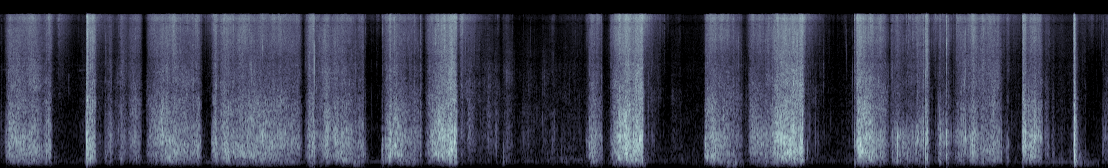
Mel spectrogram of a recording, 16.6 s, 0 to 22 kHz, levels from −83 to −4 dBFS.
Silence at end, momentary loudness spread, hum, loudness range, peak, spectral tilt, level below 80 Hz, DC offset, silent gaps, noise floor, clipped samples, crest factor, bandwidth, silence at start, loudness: 0 s; 17 LU; none; 4 LU; 0 dBFS; -0.5 dB/octave; -76 dBFS; under 0.1%; none; -57 dBFS; under 0.1%; 26 dB; 16 kHz; 0.1 s; -23 LUFS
